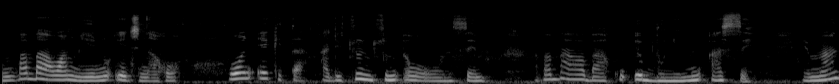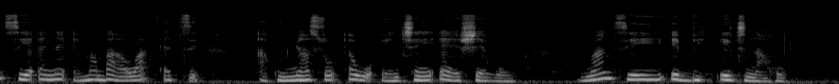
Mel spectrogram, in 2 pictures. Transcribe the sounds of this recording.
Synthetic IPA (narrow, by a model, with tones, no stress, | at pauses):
m̩˨ba˦baː˦˨wa˦mĩ˨e˨nʊ̃˦ʔe˦d͡ʑi˨nã˨hɔ˦ | wɔ̃˦ne˦kʰi˨tʰa˨a˨dɪ˨tʰũ˦n̩˦tʰũ˦mɛ˦wɔ˨wɔ̃˨n˨sɛ̃˦m | a˨ba˦baː˦˨wa˦baː˨kʰʊ˦e˦bu˨nĩ˨mũ˦ʔa˦sɛ˨ | ɛ˨m˨ã˦n˦tʰɪ˦ɛ˦ʔɛ˦nɪ̃˦ʔɛ˨mã˦baː˦˨wa˦ɛ˦tʰɪ˨ | a˨kʰʊ̃˨ɲᶣ˦ã˦sʊ˦ɛ˦wɔ˨ʔɛ˨ɲ̩˨t͡ɕʰɛ̃˦nɛ˦˨ɕᶣɛ˦wɔ̃˨n | ɛ˨m˨ã˦n˦tʰɪ˦e˦ji˦e˦bi˦e˦d͡ʑi˨nã˨hɔ˦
